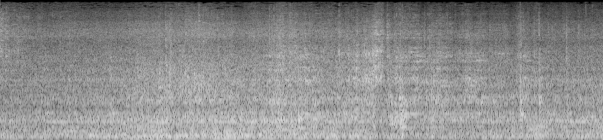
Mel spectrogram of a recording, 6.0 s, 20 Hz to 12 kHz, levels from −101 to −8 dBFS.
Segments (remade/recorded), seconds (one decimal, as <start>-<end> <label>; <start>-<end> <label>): 0.0-5.0 recorded; 5.0-6.0 remade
